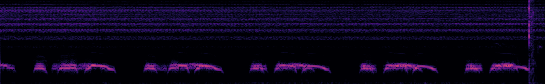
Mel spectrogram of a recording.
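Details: Spotted dove on a ground decoy trap, confronting a wild bird that came to fight. Loud, rich coos with falling slurs in rhythmic phrases, ending with a sharp click.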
